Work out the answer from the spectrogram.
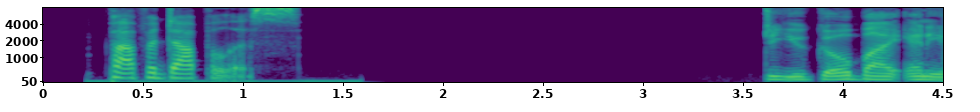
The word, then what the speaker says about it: Papadopoulos: yes how do you say your last name Papadopoulos do you go by any other names no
